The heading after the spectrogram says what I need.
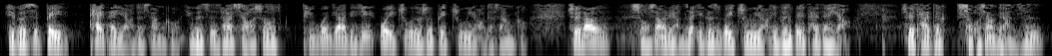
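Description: A man pastor, preaching a sermon in a church and telling stories in an animated way. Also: mid-range voice, breathy edge, highs cut off. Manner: animated storytelling, acting out quoted lines.

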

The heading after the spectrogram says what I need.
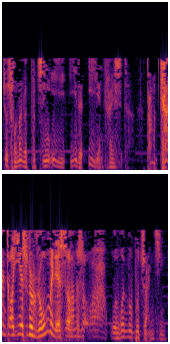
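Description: Animated husky-voiced man preaching. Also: on the high side, fast talker, no room sound, muffled recording. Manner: animated, swings from loud exclamations to hushed murmurs. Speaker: pastor. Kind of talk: storytelling sermon.

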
